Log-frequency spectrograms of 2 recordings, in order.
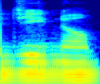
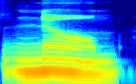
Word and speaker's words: GNOME: chat and also have it I always say gome sorry um I'll post the link here into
